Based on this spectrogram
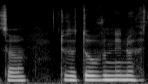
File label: "dwfn", Welsh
